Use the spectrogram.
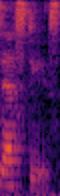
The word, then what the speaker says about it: Estes: This is Fire Country by David Estes, or Estes, depending on if you want to pronounce it correctly or incorrectly. I think it's Estes, and I met David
